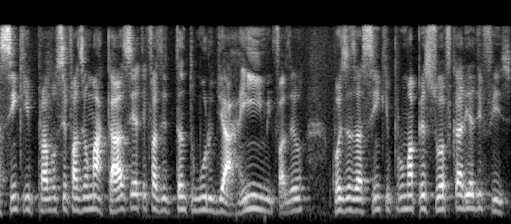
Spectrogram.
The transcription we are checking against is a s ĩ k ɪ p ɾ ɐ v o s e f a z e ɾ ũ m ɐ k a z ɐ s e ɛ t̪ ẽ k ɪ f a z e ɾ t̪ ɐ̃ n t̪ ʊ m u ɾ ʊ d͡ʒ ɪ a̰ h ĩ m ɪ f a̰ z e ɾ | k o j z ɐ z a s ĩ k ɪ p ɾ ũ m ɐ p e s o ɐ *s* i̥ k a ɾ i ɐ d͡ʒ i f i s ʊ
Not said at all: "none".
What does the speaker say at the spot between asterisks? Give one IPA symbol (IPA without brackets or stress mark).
f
